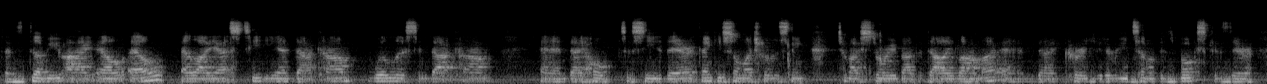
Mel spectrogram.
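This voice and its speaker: A soft-spoken man, a social worker and life coach, earnestly telling a personal story with many fillers. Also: medium pitch, monotone, moderate pace. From New York. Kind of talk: personal story told to camera. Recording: echoey room with dull sound and noise.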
